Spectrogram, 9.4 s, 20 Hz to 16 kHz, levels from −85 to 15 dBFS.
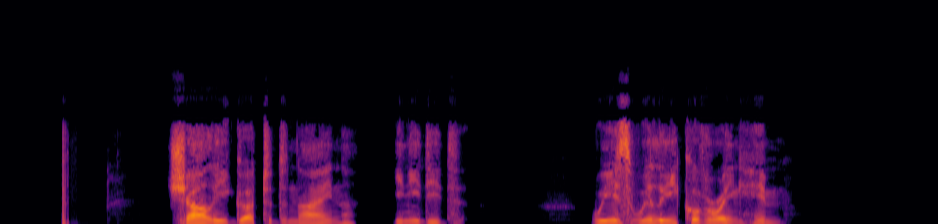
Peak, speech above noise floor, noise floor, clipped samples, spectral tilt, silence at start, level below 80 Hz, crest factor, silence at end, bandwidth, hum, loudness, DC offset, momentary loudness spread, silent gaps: -2 dBFS; over 68 dB; under -90 dBFS; under 0.1%; -3 dB/octave; 0.65 s; -70 dBFS; 24 dB; 1.6 s; 9.6 kHz; none; -21 LUFS; under 0.1%; 23 LU; none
